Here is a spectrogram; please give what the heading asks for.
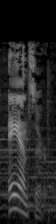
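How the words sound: The A glides toward a y before the N. "in the American accent"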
